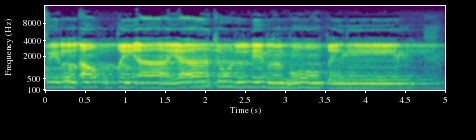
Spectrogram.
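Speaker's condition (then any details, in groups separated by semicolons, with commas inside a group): No condition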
